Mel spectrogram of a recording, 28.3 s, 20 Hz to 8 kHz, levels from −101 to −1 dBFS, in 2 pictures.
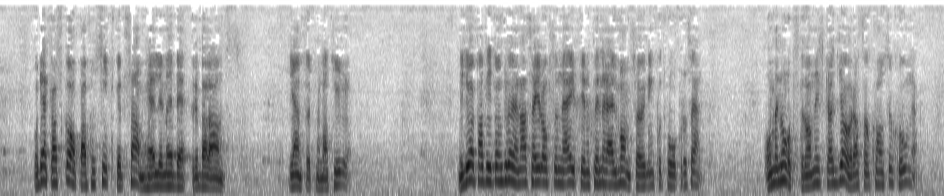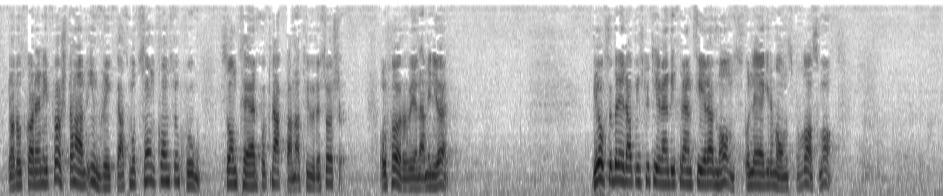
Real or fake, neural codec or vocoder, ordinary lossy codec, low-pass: fake; codec, 44.1 kHz, 3.4 kbps, Pupu-Codec; MP3, 32 kbps; 7.2 kHz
